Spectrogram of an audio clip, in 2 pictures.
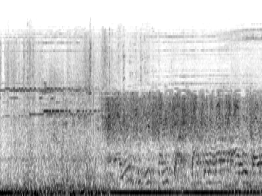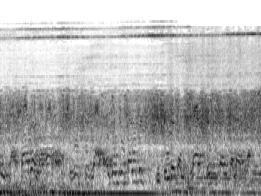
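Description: Dark ambient music with a steady low drone. About two seconds in, a hissy, muffled voice in the manner of an old radio broadcast comes in over it, cut off above the middle frequencies.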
